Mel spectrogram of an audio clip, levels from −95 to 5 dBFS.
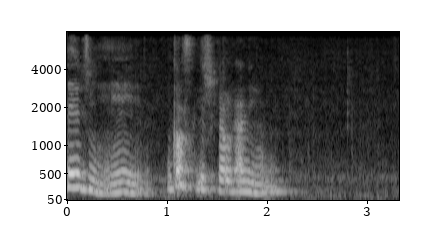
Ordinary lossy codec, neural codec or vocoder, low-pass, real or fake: none; codec, 16 kHz, 8 kbps, FreqCodec, smaller model; 7.2 kHz; fake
